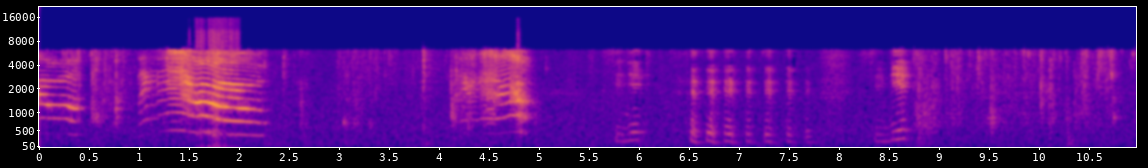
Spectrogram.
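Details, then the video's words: Talking domestic cat giving two loud, strained meows that bend downward in pitch, then quieter broken chirps and short vocal fragments, with a person's voice mixed in. "Funny Talking Cats"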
